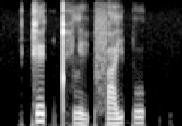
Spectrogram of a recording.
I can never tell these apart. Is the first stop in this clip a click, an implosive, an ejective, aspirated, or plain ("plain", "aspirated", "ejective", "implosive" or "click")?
plain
